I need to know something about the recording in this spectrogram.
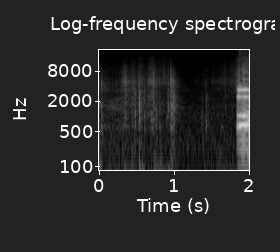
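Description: A folded sheet of paper being unfolded and handled, giving a few faint rustles and crinkles in the first second, then a man's brief "oh" near the end.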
